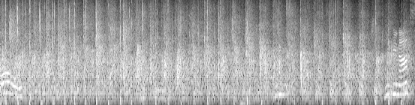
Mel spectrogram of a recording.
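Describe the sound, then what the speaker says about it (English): A crowd applauds the speakers at a climate event at an arts centre, a steady dense patter of many hands lasting several seconds, with a few voices faintly audible underneath. "can we just give a huge round of applause, please, to all of our fantastic speakers?"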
